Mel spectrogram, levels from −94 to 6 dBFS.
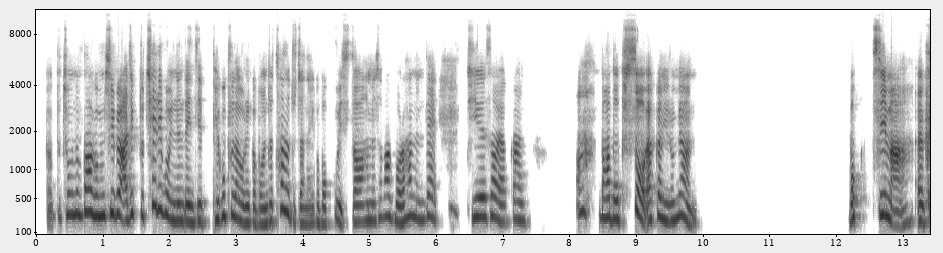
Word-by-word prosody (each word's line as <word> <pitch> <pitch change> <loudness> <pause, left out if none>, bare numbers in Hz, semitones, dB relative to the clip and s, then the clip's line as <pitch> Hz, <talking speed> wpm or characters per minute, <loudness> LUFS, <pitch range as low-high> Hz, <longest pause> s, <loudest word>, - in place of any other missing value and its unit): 아 - - -9 0.2
저는 290 0 0
막 320 -1 +5
음식을 280 +2 +3
아직도 285 +4 +2
차리고 340 -3 +2
있는데 215 -1 +1
인제 205 +1 -1
배고프다 250 +2 -1
그러니까 195 -2 -1
먼저 185 +3 -1
찾아주잖아요. 195 - -1
"이거 195 +1 -5
먹고 185 +2 -5
있어." 200 +2 -2
하면서 215 +3 -4
막 270 0 +2
뭐라 205 0 +1
하는데 255 -1 -3 0.4
뒤에서 260 0 0
약간 215 +2 -3 0.7
"아 - - -5 0.3
맛없어." 250 +4 +2
약간 230 +4 +2
이러면 220 -1 -1 2.3
"먹지 285 0 0
마." 180 -3 +4
아 210 - +3
약간 210 -1 +2
230 Hz, 310 characters per minute, -22 LUFS, 205-275 Hz, 2.3 s, 막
